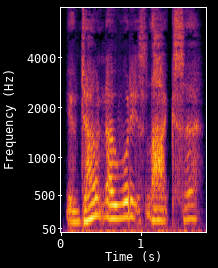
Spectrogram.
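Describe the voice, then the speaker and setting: A wailing drunk porter. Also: male voice, high-pitched, unhurried, slightly rough, dry recording, clean studio sound, voice pushed up. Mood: maudlin. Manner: slurred, wailing, grief-stricken. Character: drunk weepy male army hospital porter.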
